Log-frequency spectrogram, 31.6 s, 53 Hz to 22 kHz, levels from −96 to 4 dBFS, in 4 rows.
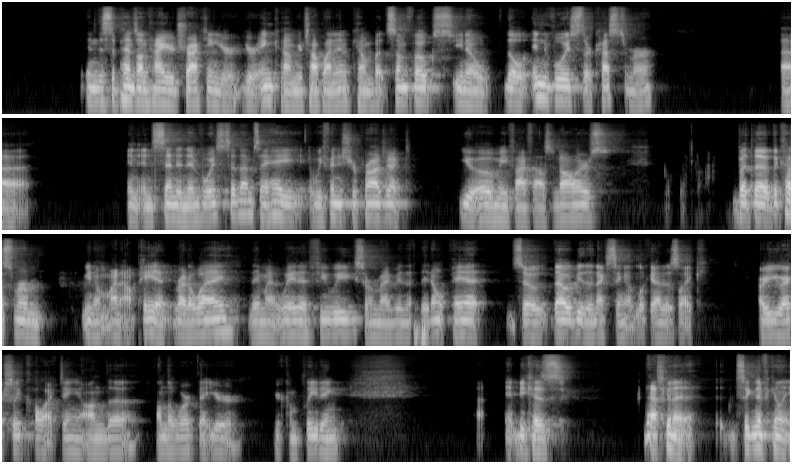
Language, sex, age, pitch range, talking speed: English, male, 20-39, 100-110 Hz, 180 wpm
